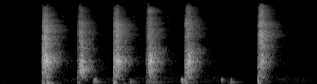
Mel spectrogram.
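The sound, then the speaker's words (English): Hands clap out a rhythm alone: five crisp, evenly spaced claps, a couple of quick soft taps, then one final sharp clap. No voices are heard. “You just clapped some different rhythms.”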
